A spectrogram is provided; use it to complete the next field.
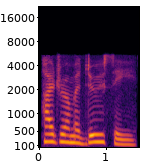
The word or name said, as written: hydromedusae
